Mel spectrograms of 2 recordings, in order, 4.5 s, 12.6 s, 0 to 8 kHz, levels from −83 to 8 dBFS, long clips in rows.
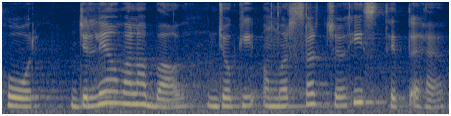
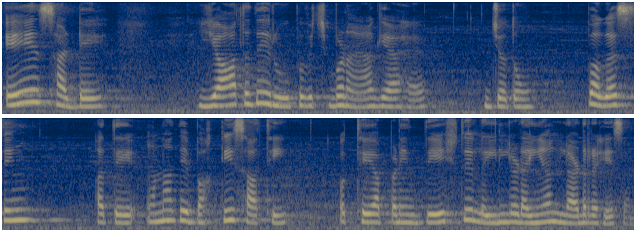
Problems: none marked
